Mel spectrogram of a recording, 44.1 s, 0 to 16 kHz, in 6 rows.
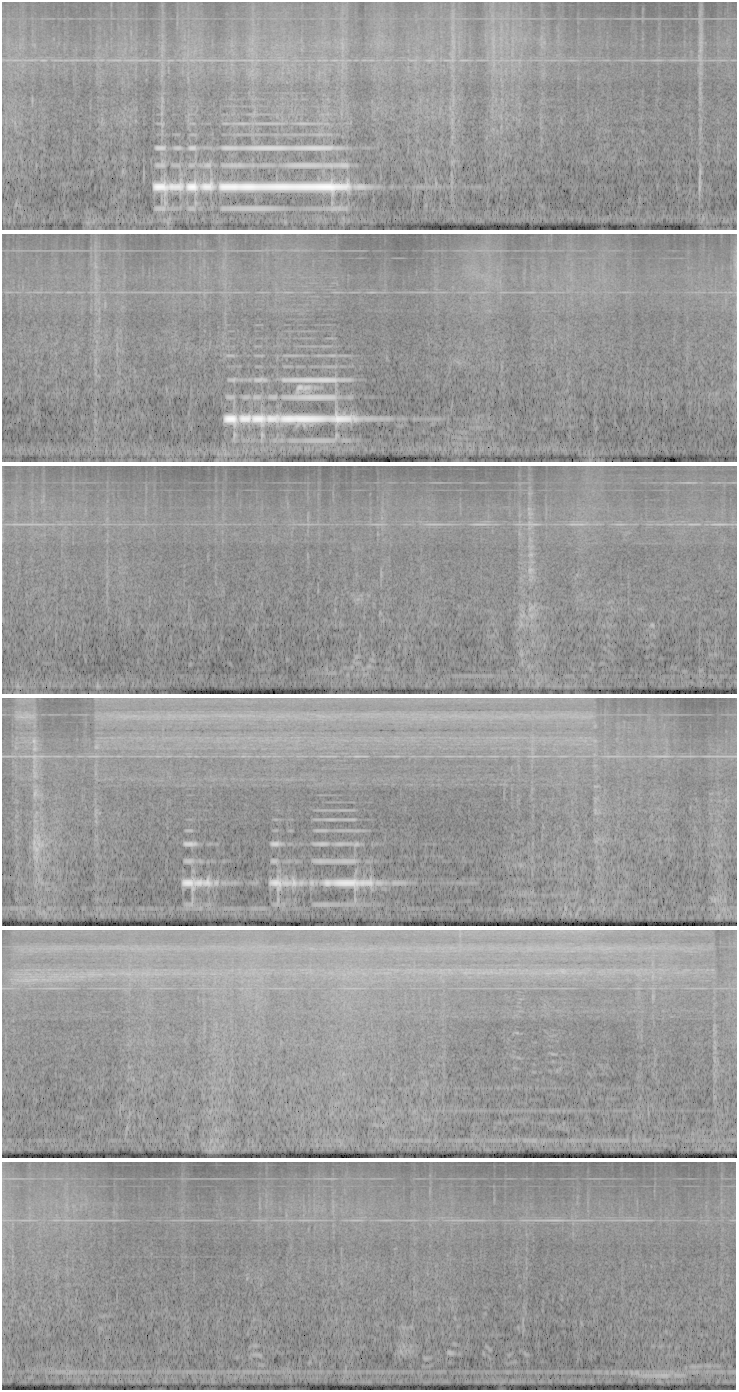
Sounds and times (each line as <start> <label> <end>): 0.0 cableway at sea 44.0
